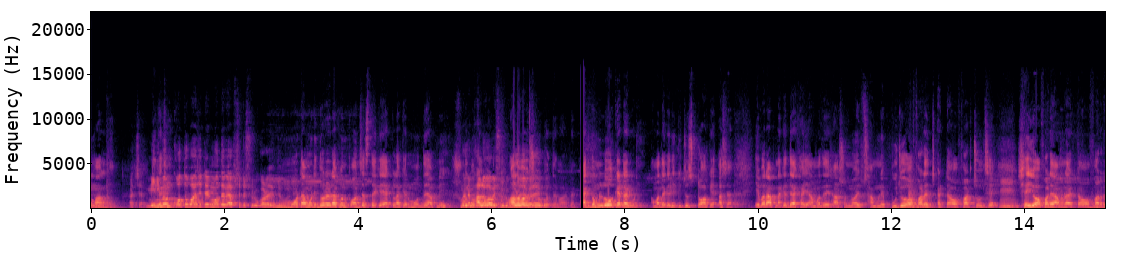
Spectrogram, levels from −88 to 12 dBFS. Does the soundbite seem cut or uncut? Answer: uncut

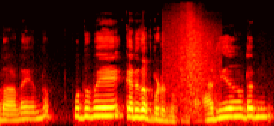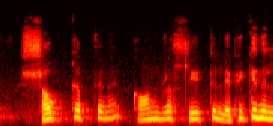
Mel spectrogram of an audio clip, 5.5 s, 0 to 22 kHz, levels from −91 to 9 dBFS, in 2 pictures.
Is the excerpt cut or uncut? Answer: cut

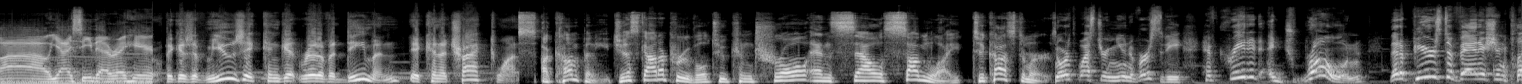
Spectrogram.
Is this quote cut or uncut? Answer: cut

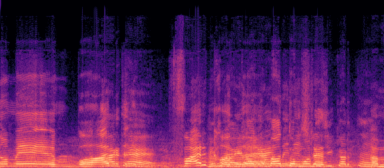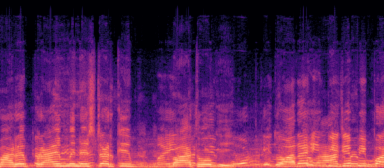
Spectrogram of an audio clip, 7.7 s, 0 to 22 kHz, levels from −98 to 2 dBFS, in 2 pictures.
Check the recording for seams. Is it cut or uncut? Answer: uncut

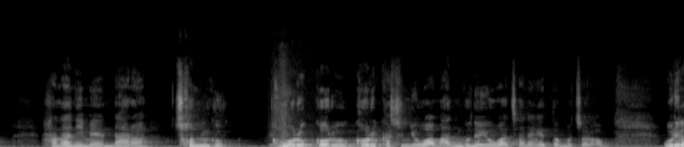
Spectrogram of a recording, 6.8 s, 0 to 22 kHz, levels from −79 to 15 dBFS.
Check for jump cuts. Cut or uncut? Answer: cut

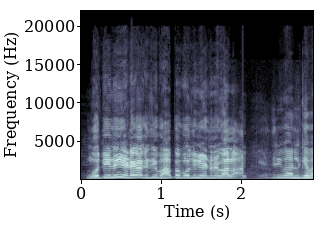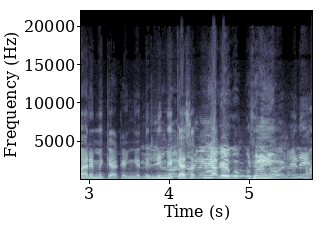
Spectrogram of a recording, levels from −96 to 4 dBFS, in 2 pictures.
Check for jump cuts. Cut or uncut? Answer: cut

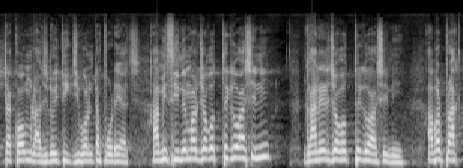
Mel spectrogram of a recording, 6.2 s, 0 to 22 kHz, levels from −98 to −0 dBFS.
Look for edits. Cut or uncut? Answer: cut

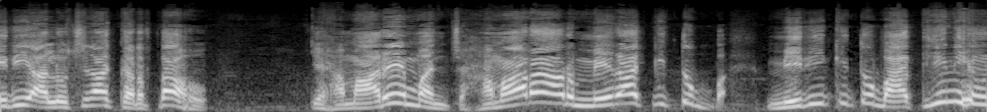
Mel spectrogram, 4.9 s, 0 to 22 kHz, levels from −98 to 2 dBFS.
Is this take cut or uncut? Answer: uncut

